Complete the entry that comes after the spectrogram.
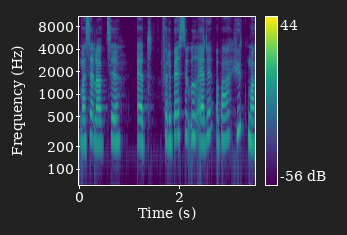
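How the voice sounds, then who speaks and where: On a very clean recording with a silent background, a woman with a high pitch and ordinary pitch variation speaks at a fairly slow pace, the sound dry and close with no echo. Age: 20s. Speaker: reality TV contestant and influencer. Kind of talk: interview.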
